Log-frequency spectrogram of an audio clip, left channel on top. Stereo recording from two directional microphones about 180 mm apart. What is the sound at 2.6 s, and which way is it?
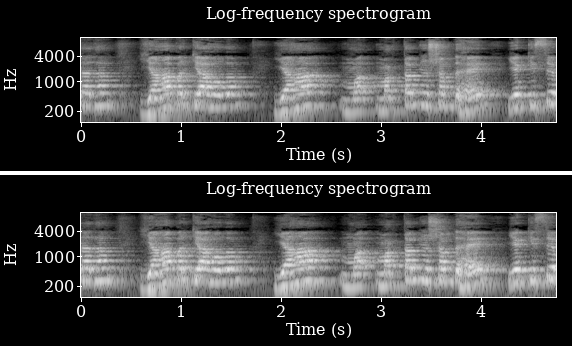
A woman's voice, 25° left (ahead or behind).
